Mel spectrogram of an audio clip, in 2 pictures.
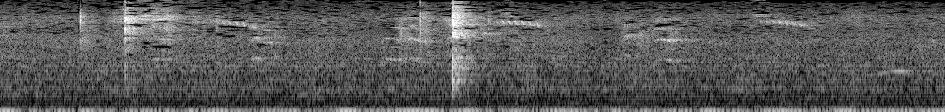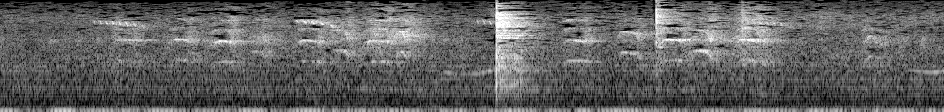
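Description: Small birds chirping repeatedly in short high calls, busier in the second half. Two sharp metallic clinks, about two seconds in and, louder, about seven seconds in, from a steel spoon against the small steel oil bowl. A steady low hum runs underneath.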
